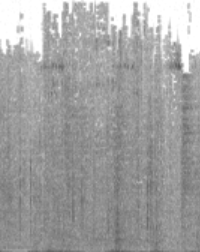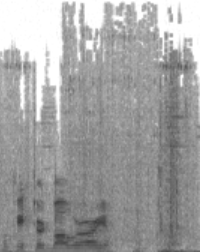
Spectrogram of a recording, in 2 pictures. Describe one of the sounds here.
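Heavy metal footsteps thud and clank on a hard floor.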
